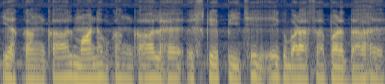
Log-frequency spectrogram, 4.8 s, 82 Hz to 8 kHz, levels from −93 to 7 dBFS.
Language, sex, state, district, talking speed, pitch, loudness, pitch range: Hindi, male, Bihar, Katihar, 150 wpm, 115 Hz, -20 LUFS, 110-120 Hz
